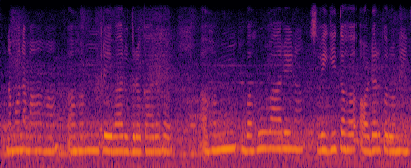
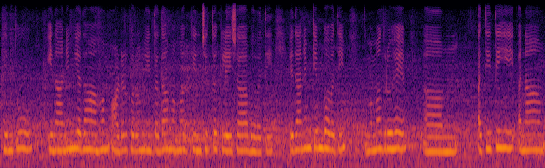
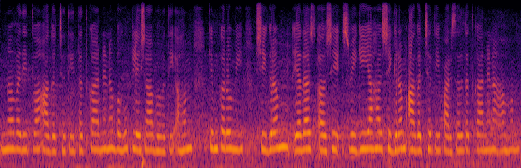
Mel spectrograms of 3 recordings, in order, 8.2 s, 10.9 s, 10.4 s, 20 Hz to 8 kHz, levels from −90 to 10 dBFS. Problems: constant background noise, continuous background conversations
